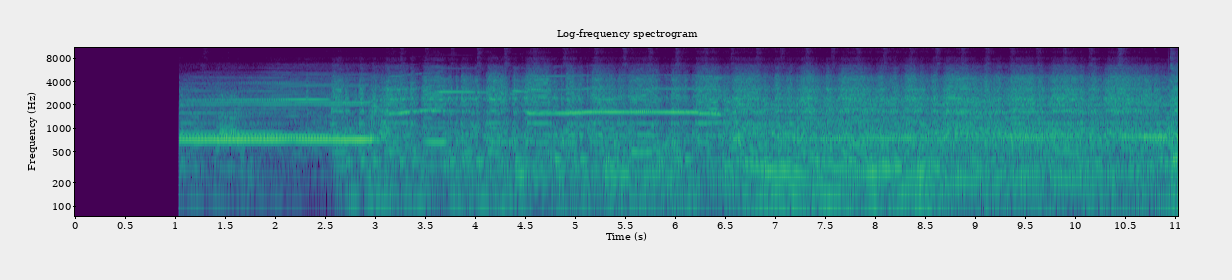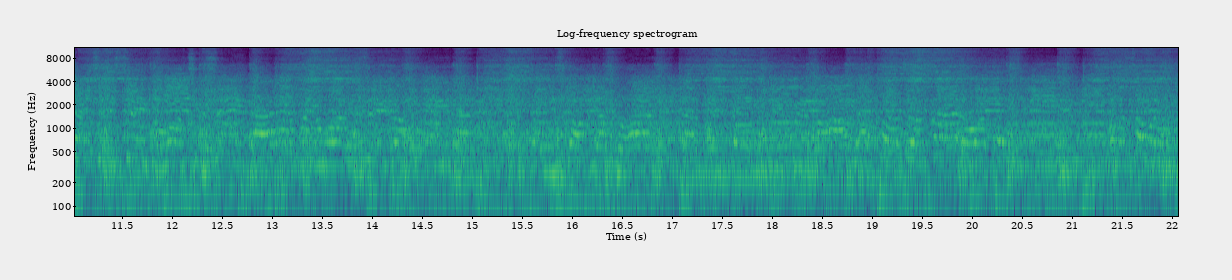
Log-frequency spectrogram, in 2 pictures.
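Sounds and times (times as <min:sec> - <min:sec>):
electric guitars ringing: 0:01.1 - 0:22.0
drums with cymbal beat: 0:10.4 - 0:22.0.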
